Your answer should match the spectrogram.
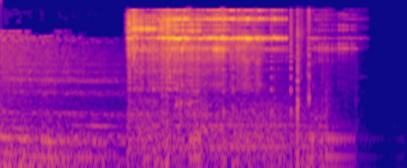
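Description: Intro sound effects for an animated logo reveal: a deep rumbling boom fading out, then a bright bell-like ringing shimmer from about a second in that dies away.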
